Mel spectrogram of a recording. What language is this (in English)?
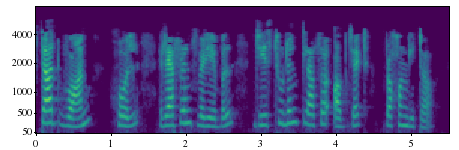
Assamese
